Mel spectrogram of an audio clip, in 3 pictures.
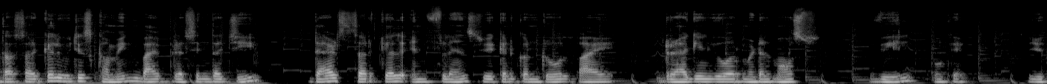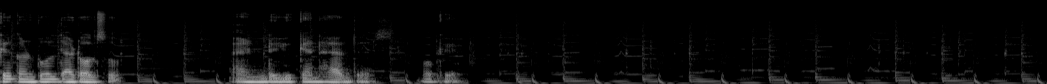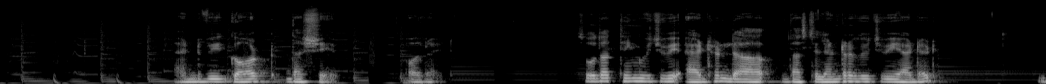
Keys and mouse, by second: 1.6 g, 22.2 ctrl+Tab, 25.9 middle click, 25.9 right click, 26.3 ctrl+s, 26.6 middle click, 26.7-28.8 drag, 28.8 middle click, 28.9-29.9 drag, 29.9 middle click, 29.9-31.2 drag, 31.2 middle click.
